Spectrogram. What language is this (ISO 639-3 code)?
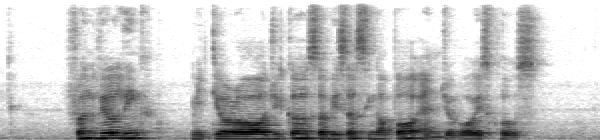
eng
